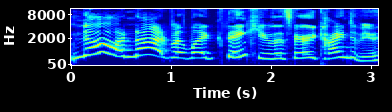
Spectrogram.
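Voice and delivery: high, loud protest easing into thanks; imitating an overwhelmed, flattered self; flustered retold denial. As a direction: protest high, then settle into politeness. Acts out flustered reply to admirer.

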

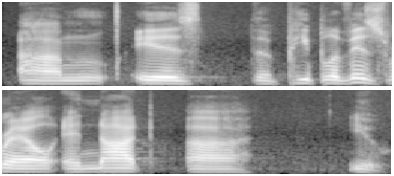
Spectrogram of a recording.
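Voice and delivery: awkward, hesitant brush-off. Acted. Jesus turning down the pleading woman, awkward and hesitant. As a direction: let her down haltingly, stalling on each phrase.

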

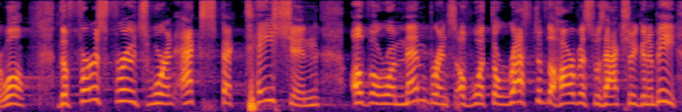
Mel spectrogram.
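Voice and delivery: ordinary delivery

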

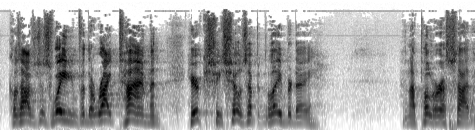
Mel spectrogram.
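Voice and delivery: ordinary talk, nothing marked

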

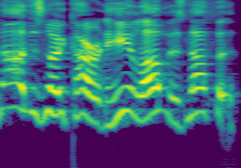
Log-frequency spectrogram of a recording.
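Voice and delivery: put-on high, sweet old-lady voice; old auntie voice. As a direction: play the oblivious elderly aunt. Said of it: "She's like".

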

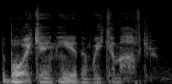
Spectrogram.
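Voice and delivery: hushed whisper, dying away. Acted. Man whispers his dream to companion, hushed ominous whisper. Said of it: "and whispers".

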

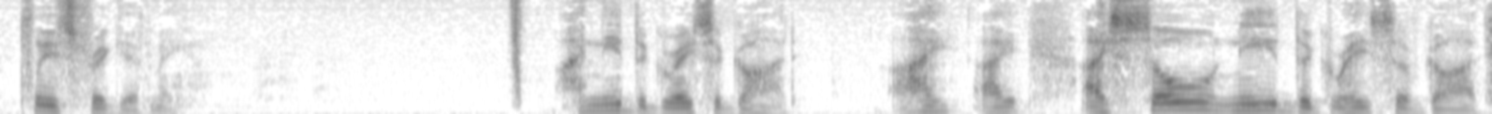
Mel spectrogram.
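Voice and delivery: quietly confess, as if asking forgiveness; hushed, personal confession. Real, not acted. Pastor apologizing to Tanner and Brant, softly and contritely. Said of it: "This is very personal".

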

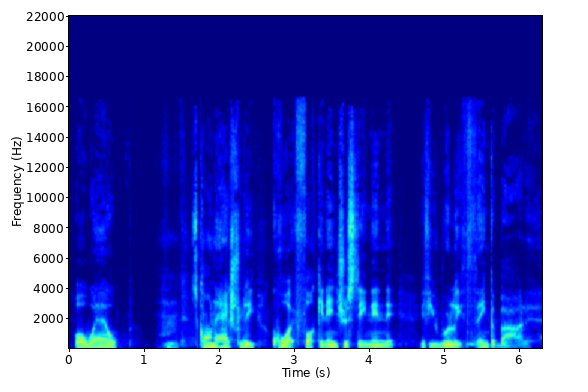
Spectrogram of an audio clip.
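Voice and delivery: put-on British film star; British tough guy telling an anecdote; Jason Statham. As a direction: muse in a London accent. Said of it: "Well, as Jason Statham".

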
